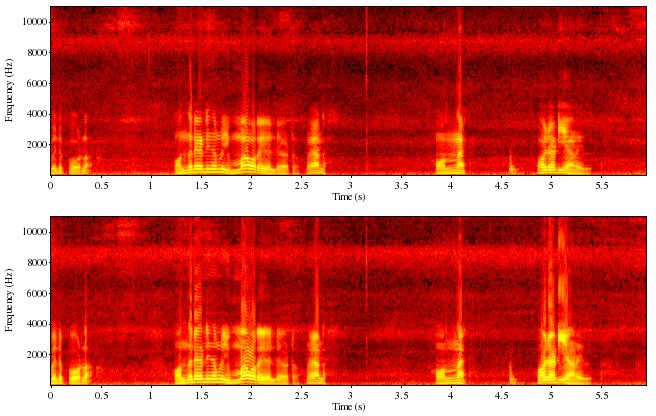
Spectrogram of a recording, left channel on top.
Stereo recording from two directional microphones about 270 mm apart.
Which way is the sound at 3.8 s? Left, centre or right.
Centre.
